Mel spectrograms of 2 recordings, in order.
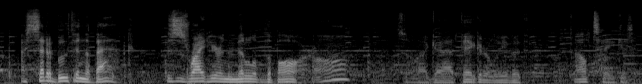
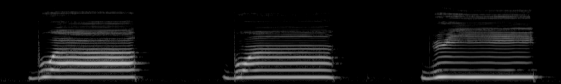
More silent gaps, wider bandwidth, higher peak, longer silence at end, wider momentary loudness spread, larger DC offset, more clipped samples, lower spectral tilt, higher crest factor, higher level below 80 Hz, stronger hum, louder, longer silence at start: neither; first, 16 kHz vs 14 kHz; second, -14 dBFS vs -10 dBFS; second, 0 s vs 0.25 s; about the same, 17 LU vs 15 LU; neither; neither; first, -5 dB/octave vs -2.5 dB/octave; about the same, 20 dB vs 16 dB; first, -56 dBFS vs under -90 dBFS; neither; second, -32 LUFS vs -23 LUFS; second, 0 s vs 0.3 s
